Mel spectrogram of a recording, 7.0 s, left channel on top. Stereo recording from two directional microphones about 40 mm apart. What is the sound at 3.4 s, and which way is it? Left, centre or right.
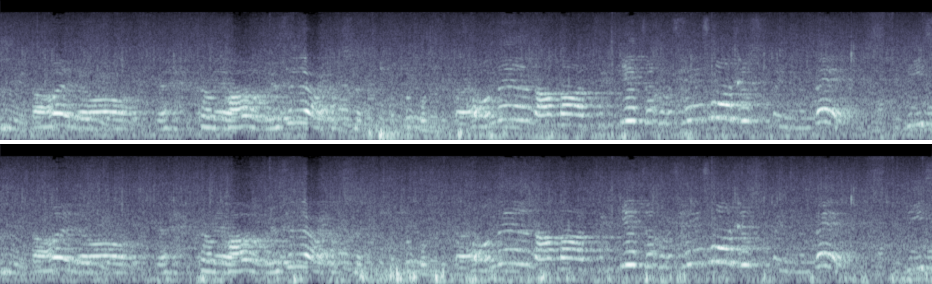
Speech, right.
